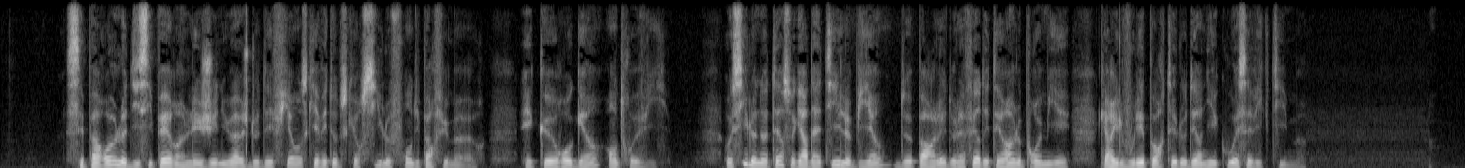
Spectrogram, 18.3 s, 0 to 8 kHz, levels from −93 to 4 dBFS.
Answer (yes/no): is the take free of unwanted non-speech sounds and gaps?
yes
